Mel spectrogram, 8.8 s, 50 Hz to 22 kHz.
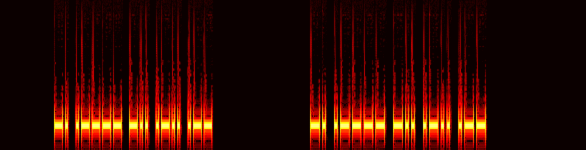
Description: Morse code, heard as a keyed tone, about 29 wpm, 700 Hz. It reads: N1DLW N1DLW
